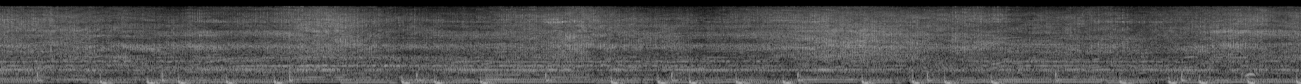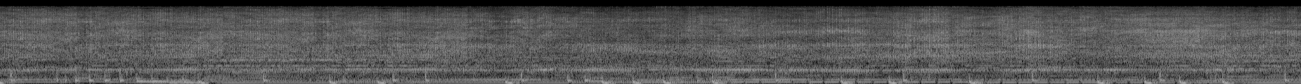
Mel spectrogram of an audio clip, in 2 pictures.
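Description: Background music with a steady beat and a stepping bass line. Under it runs the buzz of an electric sheep-shearing handpiece cutting through fleece.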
